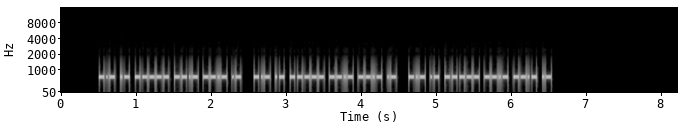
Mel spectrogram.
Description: Morse code, heard as a keyed tone, about 48 wpm, 700 Hz. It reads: KA0QQA KA0QQA KA0QQA
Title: USA Call Signs Repeated 3x 50wpm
